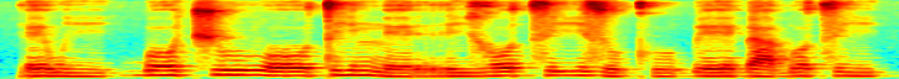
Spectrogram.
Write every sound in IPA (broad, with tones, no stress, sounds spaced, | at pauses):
ɾ e˨ w i˨ | ɓ o˦ t͡ʃ u˦ β oː˨ t i˦ n e˨ r i˨ ɣ o˦ t͡s iː˦ z u˨ kʰ u˨ ɓ eː˦ ɗ a˨ ɓ o˦ t͡s i˦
